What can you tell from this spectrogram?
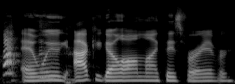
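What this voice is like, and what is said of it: Put-on Southern accent. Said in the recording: “I always somehow slide into a southern accent. ... That's a really good one.”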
